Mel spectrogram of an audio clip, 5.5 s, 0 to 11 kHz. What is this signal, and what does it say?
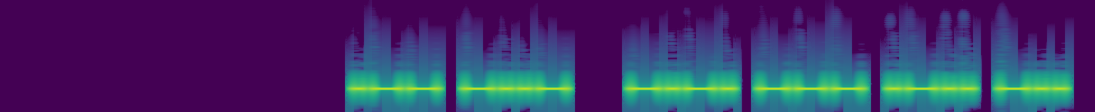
Morse code, heard as a keyed tone, about 26 wpm, 700 Hz. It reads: WX COLD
